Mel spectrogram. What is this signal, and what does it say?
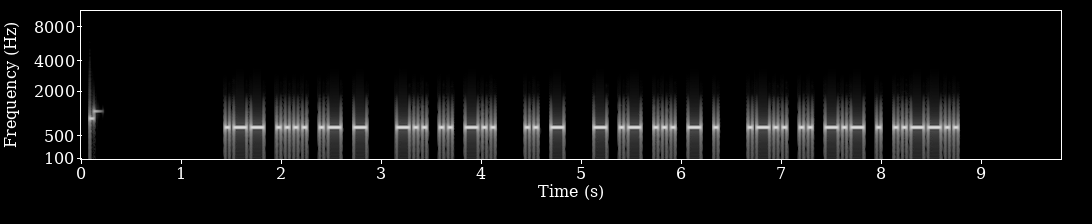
Morse code, heard as a keyed tone, about 28 wpm, 700 Hz. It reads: WHAT DID IT TASTE LIKE?
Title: Sentences from Top 1100 Words 28wpm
